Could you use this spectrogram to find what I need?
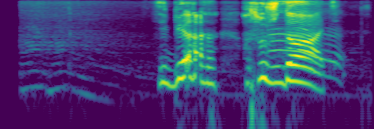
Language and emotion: Russian, angry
